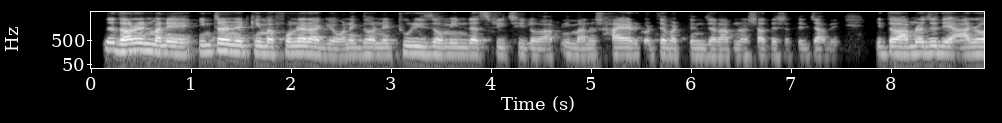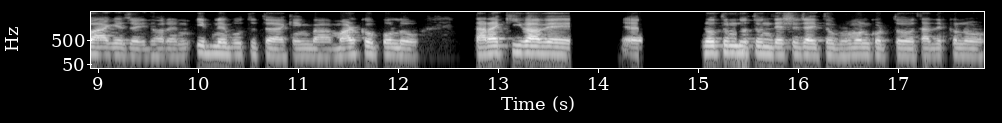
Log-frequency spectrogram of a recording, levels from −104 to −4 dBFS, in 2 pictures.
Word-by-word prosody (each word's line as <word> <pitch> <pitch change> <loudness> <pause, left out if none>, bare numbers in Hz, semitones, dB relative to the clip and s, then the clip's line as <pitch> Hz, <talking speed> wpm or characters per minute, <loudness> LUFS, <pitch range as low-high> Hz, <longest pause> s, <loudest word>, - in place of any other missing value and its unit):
তো 215 - +3
ধরেন 195 +1 +9
মানে 160 -1 +5 0.3
ইন্টারনেট 170 -2 +5
কিংবা 145 -2 +2
ফোনের 155 -1 +4
আগেও 120 -2 -4
অনেক 130 0 -4
ধরনের 130 -1 -2
tourism 145 -3 -2
industry 260 - -2
ছিল। 130 -3 -15 0.2
আপনি - - -17
মানুষ 120 +1 -8
hire 130 0 +1
করতে - - -4
পারতেন 300 - -8
যারা 115 0 -4
আপনার 115 0 -12
সাথে, - - -6
সাথে - - -19
যাবে। 110 0 -7 0.4
কিন্তু 145 -1 -4
আমরা 150 +2 +1
যদি 150 -1 -1 0.2
আরও 145 +1 0 0.2
আগে 130 0 -5
যাই 115 -1 -5
ধরেন 120 0 -10 0.2
ইবনে 145 -1 -3
বতুতা 135 -2 -6 0.2
কিংবা 120 -1 -8 0.2
মার্কো 130 +3 +1
পোলো 125 -3 -2 0.7
তারা 155 - +7
কীভাবে 150 -3 +5 0.8
এ - - +1 0.8
নতুন, 155 +1 +2
নতুন 150 0 -4
দেশে 135 +1 -4
যাইতো, 130 +1 +1
ভ্রমণ 130 +2 -3
করতো 125 - -6 0.2
তাদের 125 0 -5
কোনো 125 -1 -6
135 Hz, 150 wpm, -22 LUFS, 125-155 Hz, 0.8 s, ধরেন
